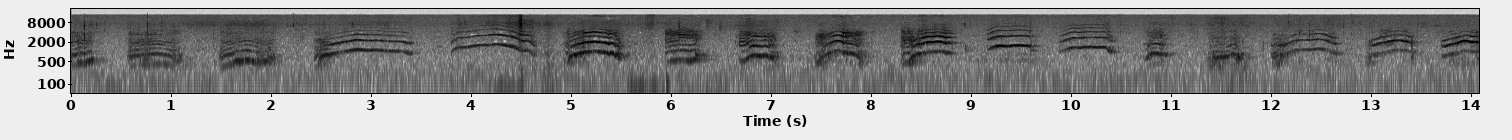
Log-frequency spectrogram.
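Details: Whimpering during the birth of puppies by Mirella, a Miniature Pinscher indoors: a steady series of short, high, arched whines, each rising and dropping, repeated roughly once a second for the whole stretch, with faint breathing between them.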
